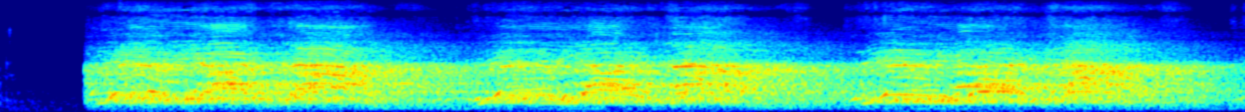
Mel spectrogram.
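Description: A crowd of activists yelling and shouting loudly at lawmakers walking through the Tennessee Capitol on Thursday, screaming at them to do their jobs and pass gun reform laws; a continuous roar of many raised voices that swells in waves, with no single clear speaker.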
